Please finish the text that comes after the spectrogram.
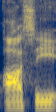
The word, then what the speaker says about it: Aussie: Also, Aussie is pronounced Aussie.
